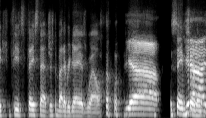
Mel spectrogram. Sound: laughs

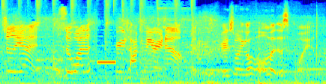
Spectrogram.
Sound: beep

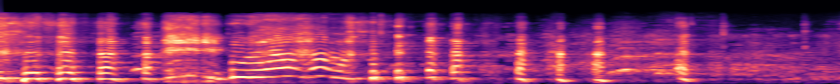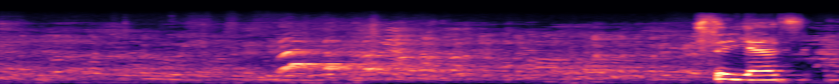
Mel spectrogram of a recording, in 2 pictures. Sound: laughs

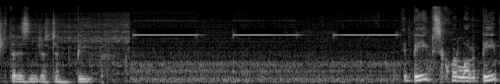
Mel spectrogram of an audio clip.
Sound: kettle beeps

